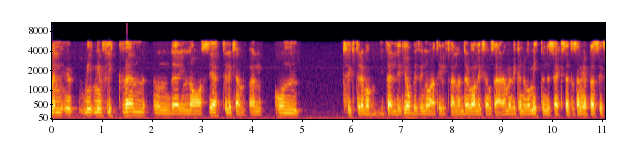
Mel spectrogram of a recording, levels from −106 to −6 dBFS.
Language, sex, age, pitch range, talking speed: Swedish, male, 30-49, 95-120 Hz, 190 wpm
